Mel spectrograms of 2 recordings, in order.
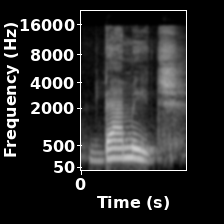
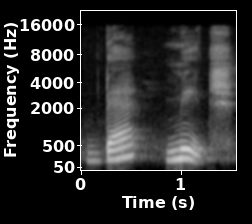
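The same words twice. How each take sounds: First: Said in the usual way. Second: damage slowly split as डै, मेज, weight on डै; first-syllable stress. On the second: Shown as a demonstration. Teacher counting two syllables, slow split damage stressed on डै. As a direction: break damage in two and lean on डै. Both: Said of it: "stress हम पहले syllable पे दे रहे हैं".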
